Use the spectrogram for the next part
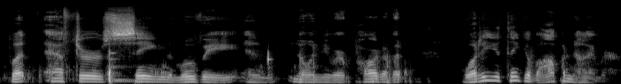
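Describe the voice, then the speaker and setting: A man's voice: mid-range voice, sharp tone, breathy edge, poor audio. A man asking casual, unscripted questions as an interviewer.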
